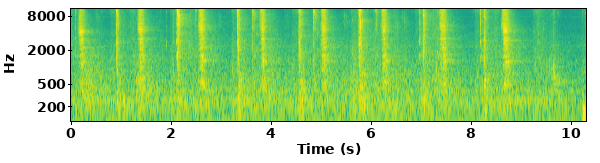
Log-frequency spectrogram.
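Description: Band-resisted kettlebell swings: short, sharp hissing bursts that come in pairs about every 1.2 seconds, one pair with each swing.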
